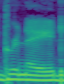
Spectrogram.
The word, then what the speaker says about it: Granade: It's I'm Charlie Grenade. It's spelled G-R-A-N-A-D-E.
